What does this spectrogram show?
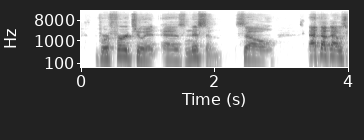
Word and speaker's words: Nissan: to the automobile manufacturer Nissan you don't say Nissan that's not how you pronounce it do you know how you pronounce it correctly Pat I've heard this before but I cannot remember okay it's Nissen yeah so and and the only reason I'm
